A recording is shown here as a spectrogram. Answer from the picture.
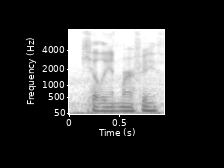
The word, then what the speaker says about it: Cillian Murphy: It was just really incredible, and I'm a sucker for Cillian Murphy. – Did you? It's Cillian Murphy. Thank you very Cillian. – Much. – I always say it wrong.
